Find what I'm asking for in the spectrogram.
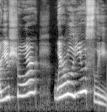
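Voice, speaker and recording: In a squeaky, put-on character voice, a woman speaks at an extremely high pitch with very wide pitch swings. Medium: read story. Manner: whiny.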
